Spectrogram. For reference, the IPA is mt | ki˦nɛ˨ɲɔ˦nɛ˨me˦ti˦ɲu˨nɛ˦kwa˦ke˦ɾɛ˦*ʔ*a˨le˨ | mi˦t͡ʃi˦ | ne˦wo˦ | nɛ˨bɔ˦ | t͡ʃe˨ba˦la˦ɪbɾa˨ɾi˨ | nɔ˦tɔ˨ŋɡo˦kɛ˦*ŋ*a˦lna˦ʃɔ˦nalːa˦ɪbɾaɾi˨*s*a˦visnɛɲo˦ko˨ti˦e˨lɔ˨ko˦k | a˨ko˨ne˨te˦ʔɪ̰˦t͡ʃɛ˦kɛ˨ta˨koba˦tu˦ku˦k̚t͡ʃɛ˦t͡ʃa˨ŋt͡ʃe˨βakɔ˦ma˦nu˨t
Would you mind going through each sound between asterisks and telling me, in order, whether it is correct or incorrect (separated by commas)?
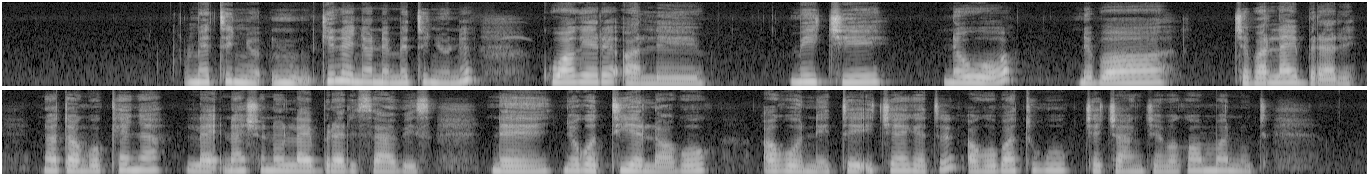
correct, incorrect, correct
